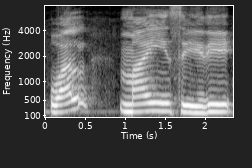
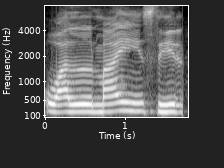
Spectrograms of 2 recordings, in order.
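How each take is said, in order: First: "মাইসিরি" read slowly, keeping the final -ri vowel; "ওয়াল মাইসিরি" drawn out with the closing i sounded; recited with ending. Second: "মাইসির" slowly, stopping on r and dropping the final vowel; pausal form. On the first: Teacher reads through without a stop, keeping the final vowel. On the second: Teacher shows how to stop on the word, vowel dropped. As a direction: end "ওয়াল মাইসির" cut on the r, as when pausing. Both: Shown as a demonstration. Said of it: "এখন যদি আমরা এখানে ওয়াকফ করি".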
